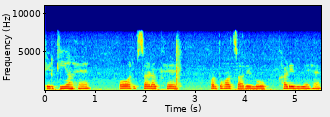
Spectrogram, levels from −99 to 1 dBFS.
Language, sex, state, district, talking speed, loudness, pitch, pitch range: Hindi, female, Chhattisgarh, Balrampur, 130 wpm, -16 LUFS, 240 Hz, 235-250 Hz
